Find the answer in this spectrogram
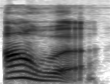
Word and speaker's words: hour: air an honest an hour because the words air honest an hour begin with a vowel sound as the initial consonant H is not pronounced article one we use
